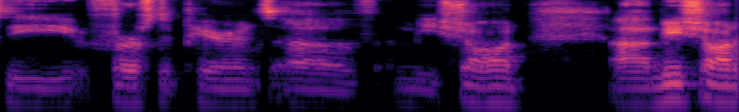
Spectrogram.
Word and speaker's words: Michonne: Michonne is how Kirkman pronounces it.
